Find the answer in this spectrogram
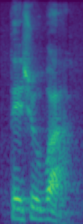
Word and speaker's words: teshuvá: esa palabra que es teshuvá. Teshuvá se escribe con T de teshuvá, E de Eyuvá, S, H, U, B corta, A. T, E, S, H, U, B corta, A, con acento en la A, y cuando se traduce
